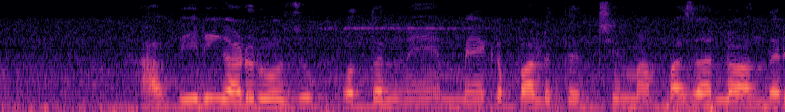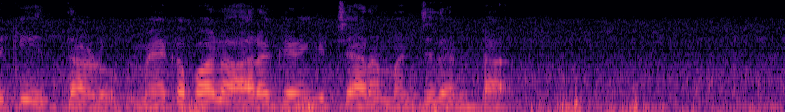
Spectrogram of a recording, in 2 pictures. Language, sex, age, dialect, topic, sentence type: Telugu, male, 18-24, Central/Coastal, agriculture, statement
